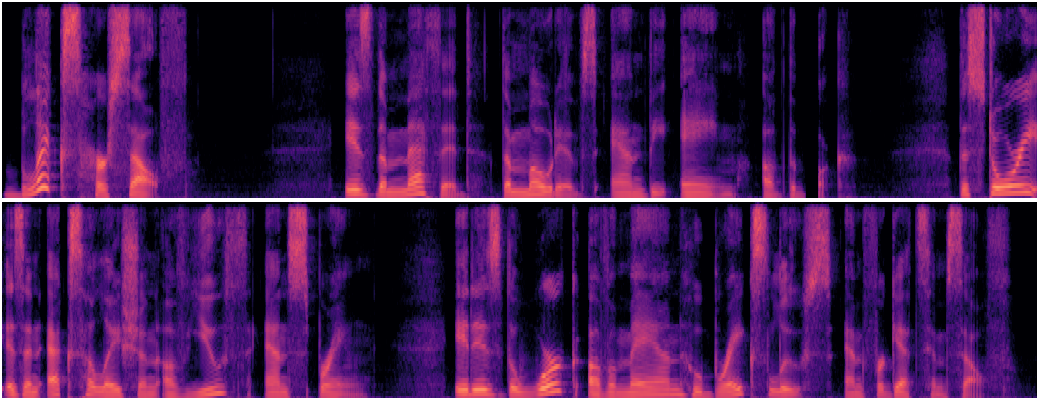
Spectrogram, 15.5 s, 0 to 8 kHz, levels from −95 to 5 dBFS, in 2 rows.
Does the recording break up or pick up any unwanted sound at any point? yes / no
yes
